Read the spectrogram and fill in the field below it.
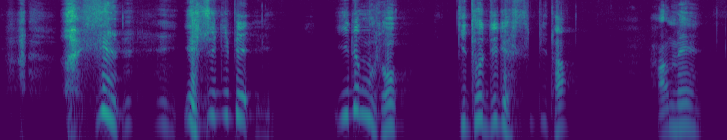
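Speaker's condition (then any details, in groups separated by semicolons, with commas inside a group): Cerebral palsy; fairly severe in childhood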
